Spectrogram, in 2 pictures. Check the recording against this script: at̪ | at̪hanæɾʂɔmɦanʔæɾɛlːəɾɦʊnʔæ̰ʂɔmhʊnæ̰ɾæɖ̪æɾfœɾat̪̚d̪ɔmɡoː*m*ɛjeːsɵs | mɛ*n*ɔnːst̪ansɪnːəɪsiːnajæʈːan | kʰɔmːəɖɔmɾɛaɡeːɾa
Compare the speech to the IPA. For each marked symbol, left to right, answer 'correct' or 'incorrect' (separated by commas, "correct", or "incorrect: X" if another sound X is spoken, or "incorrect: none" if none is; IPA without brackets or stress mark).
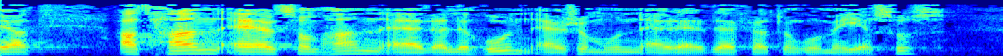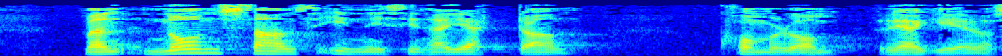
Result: correct, incorrect: nː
